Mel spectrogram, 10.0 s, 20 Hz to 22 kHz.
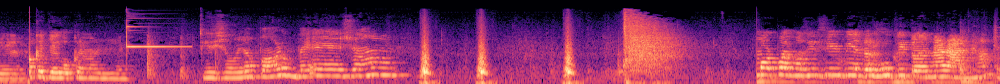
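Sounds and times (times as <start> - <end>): hissing whoosh: 4.2 - 5.0, 5.6 - 5.9
whip-crack swish: 4.2 - 5.0, 5.6 - 6.9.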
